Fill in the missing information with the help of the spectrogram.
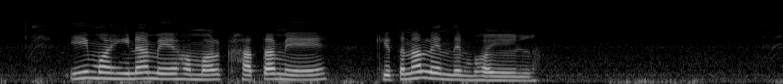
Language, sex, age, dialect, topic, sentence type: Magahi, female, 25-30, Western, banking, question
